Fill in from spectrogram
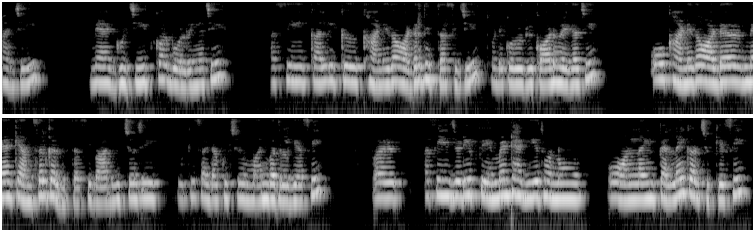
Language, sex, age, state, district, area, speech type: Punjabi, female, 30-45, Punjab, Rupnagar, urban, spontaneous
